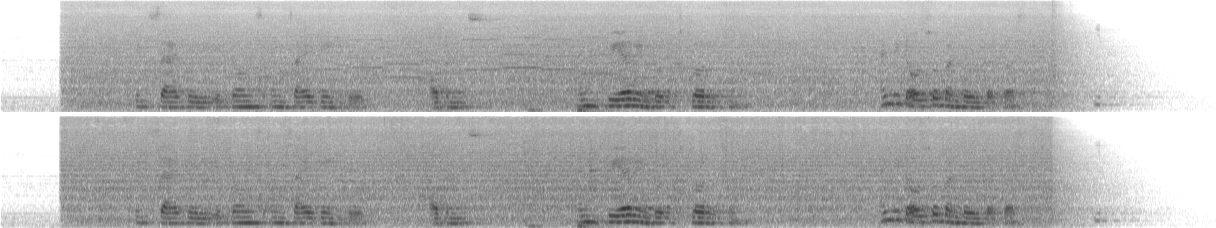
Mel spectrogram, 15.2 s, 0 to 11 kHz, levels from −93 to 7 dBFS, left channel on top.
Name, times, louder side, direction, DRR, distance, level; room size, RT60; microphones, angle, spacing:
sound 1, 0.7-13.2, right 4 dB, 60° right, 2.4 m, -36 dB
voice 1, 1.7-4.6 5.4-6.0 7.2-9.4 11.0-12.8, right 1 dB, 5° right, 8 dB, 0.6 m, -27 dB
Trumpet, 2.9-10.5, left 4 dB, 65° left, 2.0 m, -49 dB
voice 2, 13.1-13.8, left 2 dB, 25° left, 6 dB, 1.5 m, -51 dB
27.5 x 18.5 x 8.9 m, 2.3 s
head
